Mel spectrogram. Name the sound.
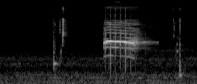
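bird in the video game Windosill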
